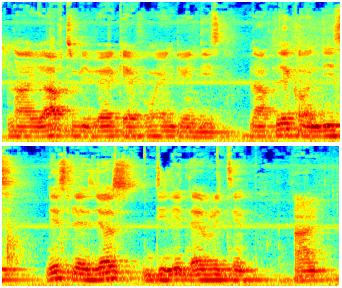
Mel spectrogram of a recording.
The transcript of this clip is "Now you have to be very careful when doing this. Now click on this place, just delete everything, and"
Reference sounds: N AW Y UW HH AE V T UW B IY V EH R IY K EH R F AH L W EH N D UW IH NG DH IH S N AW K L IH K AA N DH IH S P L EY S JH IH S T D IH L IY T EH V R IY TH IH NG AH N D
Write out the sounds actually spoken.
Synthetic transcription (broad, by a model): N AW Y UW HH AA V T UW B IY V EH R IY K EH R F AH L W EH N D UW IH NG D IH S N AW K L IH K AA N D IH S P L EY S JH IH S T D IH L IY T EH V R IY T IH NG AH N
